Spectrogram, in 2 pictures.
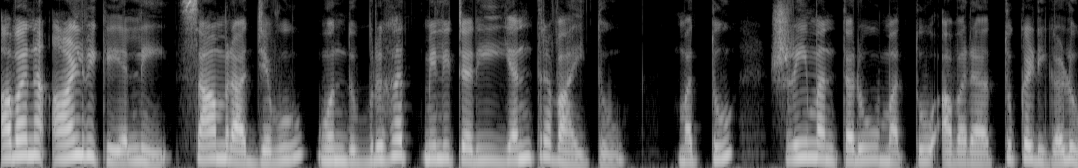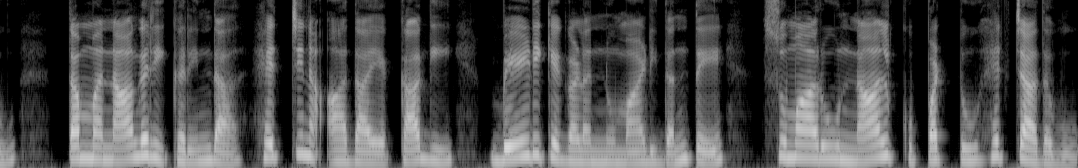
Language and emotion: Kannada, neutral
